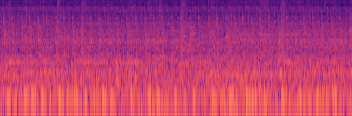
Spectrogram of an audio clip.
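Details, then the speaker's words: Honda Shine single-cylinder bike after a full engine rebuild, engine otherwise very smooth at steady idle: light quick metallic ticking about four a second, from valve clearances deliberately set loose; tappet tick. "చిన్న చిన్నగా engine లోపల tick tick tick అని sound వస్తది అన్నమాట ఎందుకంటే అవి loose పెట్టాలన్నమాట"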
